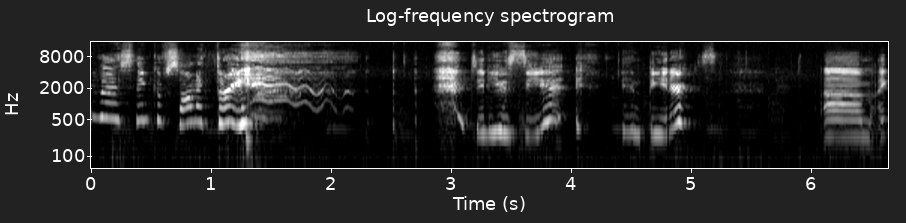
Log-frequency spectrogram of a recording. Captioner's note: bursts into laughter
